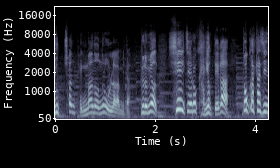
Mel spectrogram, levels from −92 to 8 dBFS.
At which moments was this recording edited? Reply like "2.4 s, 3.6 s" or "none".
none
